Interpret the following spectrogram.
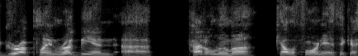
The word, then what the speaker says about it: Petaluma: You grew up playing rugby in Petaluma, California. I think I said it right. Correct? Petaluma?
